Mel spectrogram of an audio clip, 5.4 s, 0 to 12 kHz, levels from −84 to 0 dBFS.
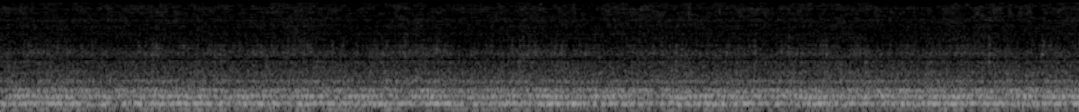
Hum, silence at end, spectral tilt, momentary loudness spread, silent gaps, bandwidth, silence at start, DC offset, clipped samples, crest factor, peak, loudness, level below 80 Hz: none; 0 s; -7 dB/octave; 1 LU; none; 11.5 kHz; 0 s; under 0.1%; under 0.1%; 12 dB; -28 dBFS; -40 LUFS; -56 dBFS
